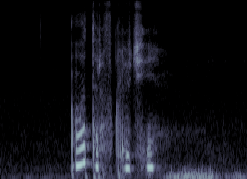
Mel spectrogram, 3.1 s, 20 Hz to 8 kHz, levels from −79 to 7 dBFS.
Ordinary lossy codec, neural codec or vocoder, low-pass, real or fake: none; none; none; real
